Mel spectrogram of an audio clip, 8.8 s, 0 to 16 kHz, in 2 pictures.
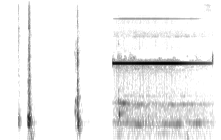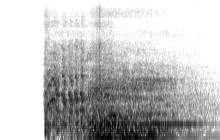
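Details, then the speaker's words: Komatsu PC200 excavator engine start from the cab during pre-operation check (P2H): a few clicks, warning beep about two seconds, then the diesel cranks, catches and climbs smoothly to an even run; healthy start. "Setelah kita mencek keseluruhan bagian luar alat yang sudah kita lihat, sekarang kita mau mengoperasikan dan kita mau menghidupkan engine-nya."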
